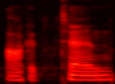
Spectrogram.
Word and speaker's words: Akhaten: Akhaten. Akhaten. We will... I think the stress is on the last syllable.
